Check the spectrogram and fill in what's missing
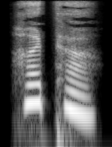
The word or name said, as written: ಹಾಡಿ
